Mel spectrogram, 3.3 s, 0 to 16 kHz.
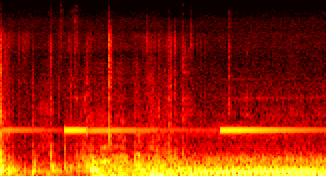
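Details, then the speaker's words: Chrysler TC 16v under restoration, after swapping back the two center spark plug wires that had been switched; engine revs cleanly and settles to an even steady run, no stumble; runs smoothly after the fix. "it runs perfectly so it turns out that the two inner spark plug wires were switched the two center spark plug wires were switched around and I switched them"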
